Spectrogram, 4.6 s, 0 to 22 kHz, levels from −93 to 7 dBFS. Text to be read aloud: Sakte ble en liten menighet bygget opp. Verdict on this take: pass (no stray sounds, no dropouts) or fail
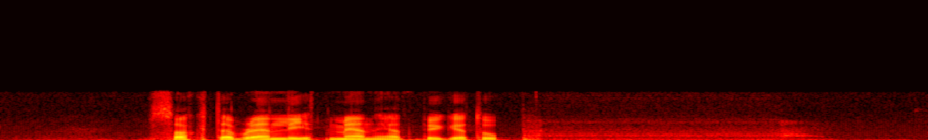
pass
